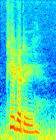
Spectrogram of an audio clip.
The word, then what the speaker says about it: Peabody: I mean, I've been to Brockton, I've been to Peabody. Did I say that right? You pronounced it correctly?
